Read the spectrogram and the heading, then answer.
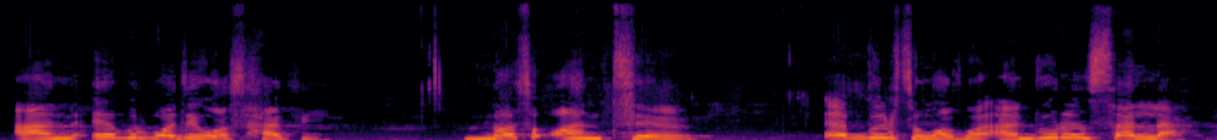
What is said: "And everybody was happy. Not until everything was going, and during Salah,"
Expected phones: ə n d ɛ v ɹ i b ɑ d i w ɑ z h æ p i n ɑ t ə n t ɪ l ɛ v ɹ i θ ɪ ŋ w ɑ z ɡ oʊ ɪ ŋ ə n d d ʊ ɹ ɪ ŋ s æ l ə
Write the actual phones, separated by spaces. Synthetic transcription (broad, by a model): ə n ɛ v ɹ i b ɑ d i w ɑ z h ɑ p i n ɑ t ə n t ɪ l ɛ b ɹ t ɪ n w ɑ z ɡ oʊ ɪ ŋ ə n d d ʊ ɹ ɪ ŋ s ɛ l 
